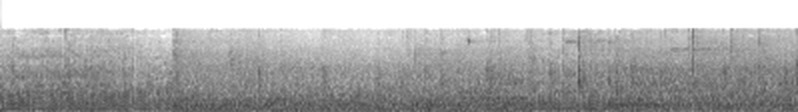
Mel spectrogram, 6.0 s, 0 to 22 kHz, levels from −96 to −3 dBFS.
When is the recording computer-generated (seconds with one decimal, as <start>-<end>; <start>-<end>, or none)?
0.0-1.3; 4.0-4.6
